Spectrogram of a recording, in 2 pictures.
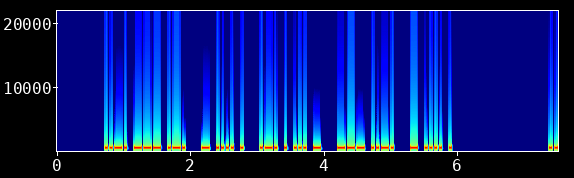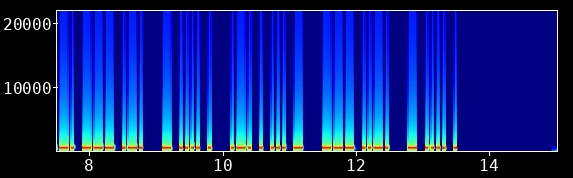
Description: Morse code, heard as a keyed tone, about 34 wpm, 700 Hz. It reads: FOR THE REST OF THE FOR THE REST OF THE
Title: Speed-Racing - Sets of 5 Words 28wpm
